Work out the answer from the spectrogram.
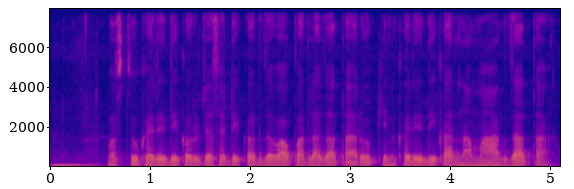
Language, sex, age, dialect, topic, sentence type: Marathi, female, 25-30, Southern Konkan, banking, statement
